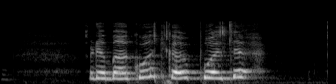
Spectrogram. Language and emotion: Russian, neutral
